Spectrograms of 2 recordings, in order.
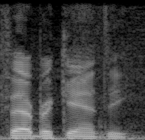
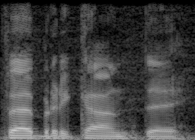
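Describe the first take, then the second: First: The name is said in a plain English accent. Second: The name is said in an Italian accent.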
